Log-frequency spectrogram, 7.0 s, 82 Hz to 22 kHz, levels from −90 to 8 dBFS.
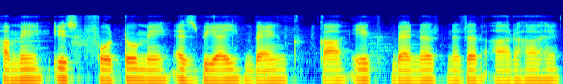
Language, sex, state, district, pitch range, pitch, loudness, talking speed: Hindi, male, Uttar Pradesh, Lucknow, 105-110 Hz, 110 Hz, -19 LUFS, 110 wpm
